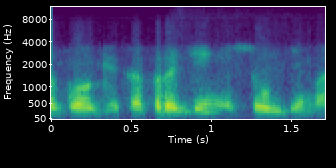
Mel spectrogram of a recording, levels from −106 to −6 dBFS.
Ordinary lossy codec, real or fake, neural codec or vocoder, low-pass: Opus, 16 kbps; fake; codec, 24 kHz, 1.2 kbps, DualCodec; 10.8 kHz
